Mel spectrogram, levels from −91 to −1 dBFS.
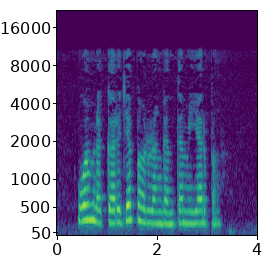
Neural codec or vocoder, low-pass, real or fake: vocoder, 44.1 kHz, 128 mel bands every 512 samples, BigVGAN v2; 10.8 kHz; fake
